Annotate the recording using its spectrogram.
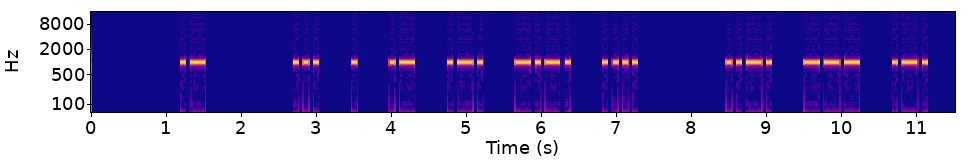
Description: Morse code, heard as a keyed tone, about 18 wpm, spaced as for 12 wpm, 1000 Hz. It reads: A SEARCH FOR
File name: qotdfiles / 12wpm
